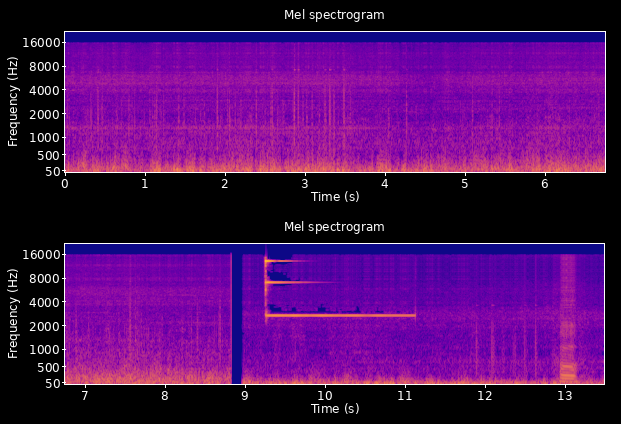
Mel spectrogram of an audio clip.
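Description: Wind buffeting the microphone over the rumble of a motorcycle riding along the road. About nine seconds in the sound drops out for an instant, then a steady high-pitched ding holds for about two seconds.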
